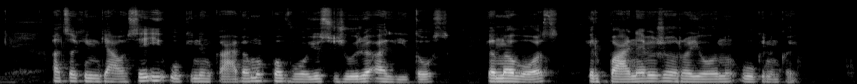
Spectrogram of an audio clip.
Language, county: Lithuanian, Telšiai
